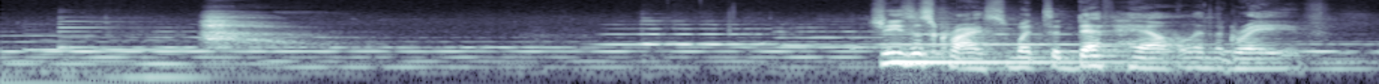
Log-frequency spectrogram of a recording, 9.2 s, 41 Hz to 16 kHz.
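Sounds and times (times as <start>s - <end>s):
sustained organ-like musical drone: 0.0s - 9.1s
room of people inhaling and exhaling together: 1.3s - 2.2s
speech: 5.8s - 8.9s.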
